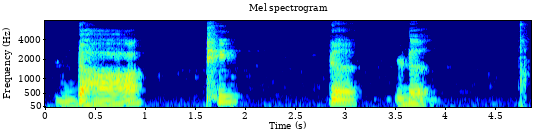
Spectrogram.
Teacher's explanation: All have the curled tongue tip. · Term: retroflex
